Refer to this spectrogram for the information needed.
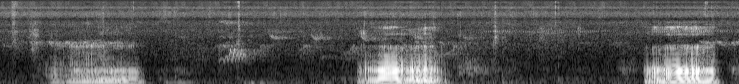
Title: snoring momma bear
